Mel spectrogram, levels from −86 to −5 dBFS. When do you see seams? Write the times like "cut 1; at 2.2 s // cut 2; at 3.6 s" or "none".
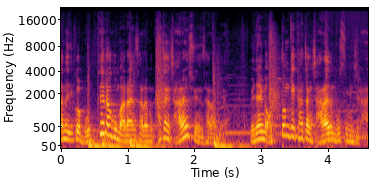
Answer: none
